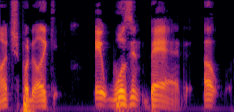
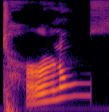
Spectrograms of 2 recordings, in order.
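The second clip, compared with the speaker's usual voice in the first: high questioning; 4 dB quieter, much slower than usual. Real, not acted. Stretched high questioning name.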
